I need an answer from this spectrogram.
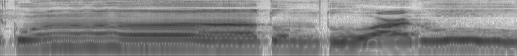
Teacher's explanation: نون ساکن کے بعد تا حروف اخفا میں سے ہے تو یہاں پر اخفا ہوگا یعنی غنہ زمانی کر کے پڑھیں گے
